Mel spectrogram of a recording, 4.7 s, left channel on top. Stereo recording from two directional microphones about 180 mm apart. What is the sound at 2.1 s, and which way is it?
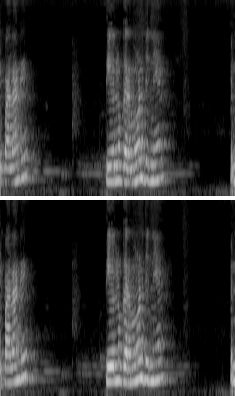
A woman's voice, 50° right (ahead or behind).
